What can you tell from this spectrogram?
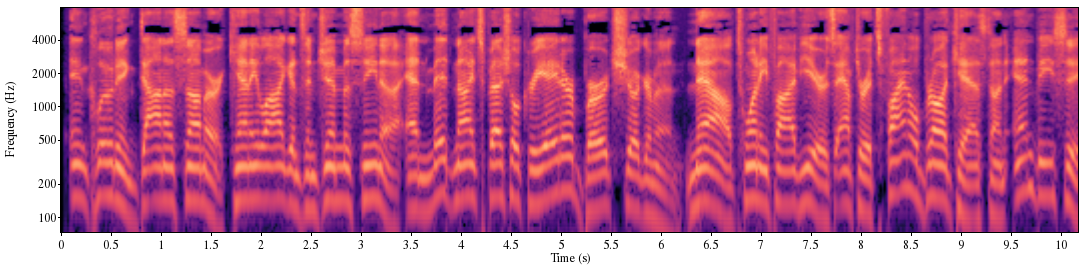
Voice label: Infomercial Music Sell - Standard Sell, commercials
